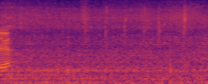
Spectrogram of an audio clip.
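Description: Truck driving at highway speed heard from inside the cab: a steady low engine and road rumble with a faint constant hum.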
